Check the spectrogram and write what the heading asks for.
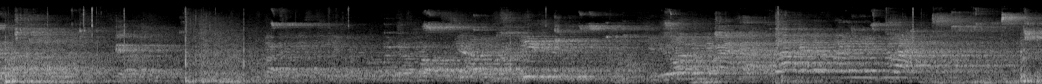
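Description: Futsal play in a large sports hall: the ball being kicked and bouncing on the wooden floor in sharp knocks, with players shouting to each other.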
